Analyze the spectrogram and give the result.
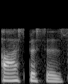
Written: auspices

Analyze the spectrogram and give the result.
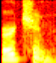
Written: urchin

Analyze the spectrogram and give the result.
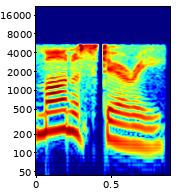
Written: monastery

